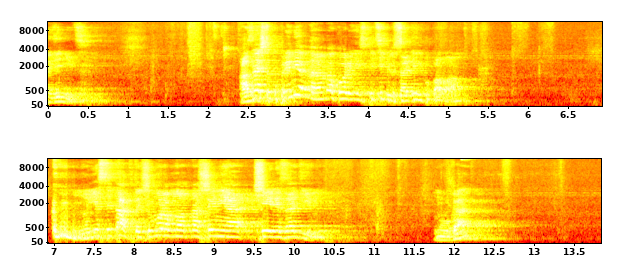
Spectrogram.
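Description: A man speaks calmly into a microphone in a room with some echo.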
